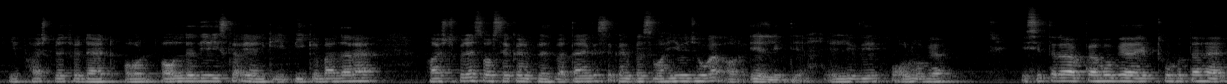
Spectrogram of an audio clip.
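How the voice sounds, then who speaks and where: In an echoey room with faint ambient noise, a man with a warm, medium-pitched voice teaches a shorthand lesson online. He explains things step by step and spells words out letter by letter.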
